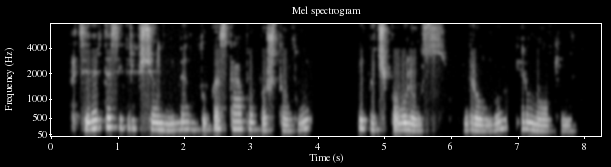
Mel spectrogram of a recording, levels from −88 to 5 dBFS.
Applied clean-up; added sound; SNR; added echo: none; none; none; none.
